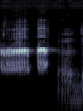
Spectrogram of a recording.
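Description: A mobile phone's message notification tone that mimics a frog's croak: two quick, bright, nasal chirps followed by a lower warble, short and fairly quiet, with a voice speaking briefly near the end.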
